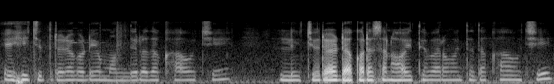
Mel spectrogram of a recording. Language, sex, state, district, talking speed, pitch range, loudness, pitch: Odia, female, Odisha, Khordha, 130 wpm, 195-205 Hz, -19 LUFS, 200 Hz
